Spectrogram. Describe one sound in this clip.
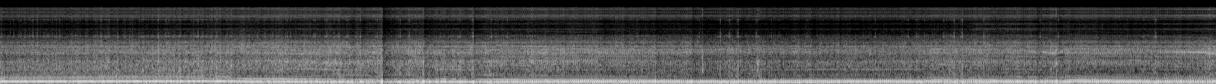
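Wind buffets loudly against the riding motorcycle.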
